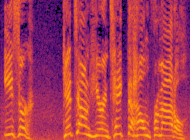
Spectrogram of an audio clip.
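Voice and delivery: shouted order. Acted. Captain barking orders in battle.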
